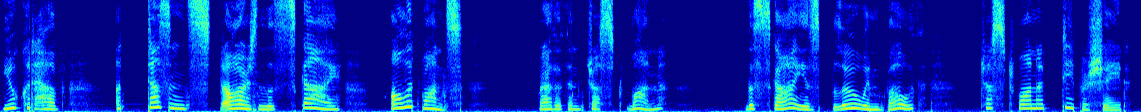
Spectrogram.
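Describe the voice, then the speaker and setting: Woman doing a soft sleepy moth girl, kinda ditzy, talks really slow, dry close mic. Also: high-pitched, no echo. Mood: soft, musing. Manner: soft-spoken, slow and musing, slipping into whispers. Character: gentle, slightly scatterbrained female moth creature soothing a human to sleep. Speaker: ASMR performer. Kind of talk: ASMR sleep roleplay.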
